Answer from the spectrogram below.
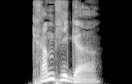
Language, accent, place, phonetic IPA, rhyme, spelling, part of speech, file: German, Germany, Berlin, [ˈkʁamp͡fɪɡɐ], -amp͡fɪɡɐ, krampfiger, adjective, De-krampfiger.ogg
- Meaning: 1. comparative degree of krampfig 2. inflection of krampfig: strong/mixed nominative masculine singular 3. inflection of krampfig: strong genitive/dative feminine singular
